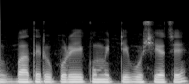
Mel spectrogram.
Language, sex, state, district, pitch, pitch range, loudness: Bengali, male, West Bengal, Alipurduar, 115 Hz, 110-115 Hz, -13 LUFS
